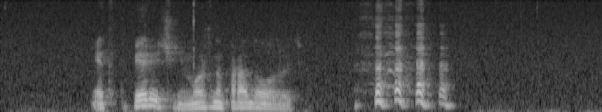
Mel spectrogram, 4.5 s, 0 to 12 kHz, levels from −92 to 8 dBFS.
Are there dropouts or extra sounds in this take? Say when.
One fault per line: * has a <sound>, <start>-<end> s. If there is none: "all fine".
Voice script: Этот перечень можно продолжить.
* has a laugh, 2.6-3.4 s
